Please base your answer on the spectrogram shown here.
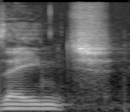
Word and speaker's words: Tzeentch: fate manipulate fate sage that's how you pronounce it don't go to damon zhang yeah it kind of makes sense t silence zhang again t silent all right i like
